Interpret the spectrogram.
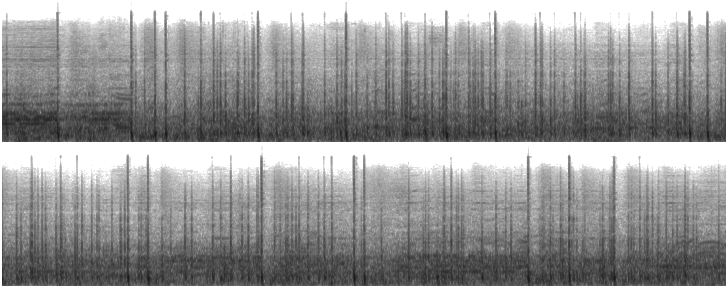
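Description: Fireworks display: a dense, continuous run of aerial shell bursts and crackling pops, with many sharp bangs close together.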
